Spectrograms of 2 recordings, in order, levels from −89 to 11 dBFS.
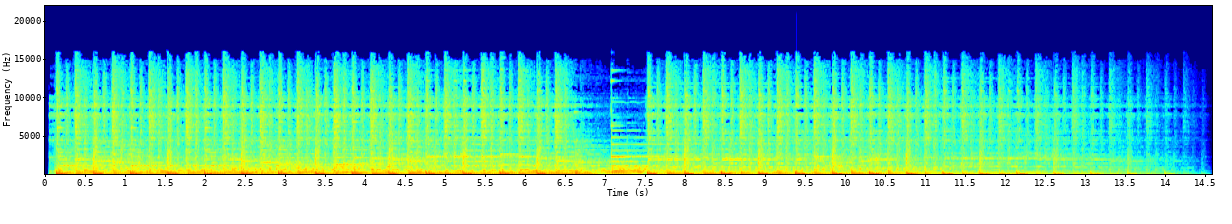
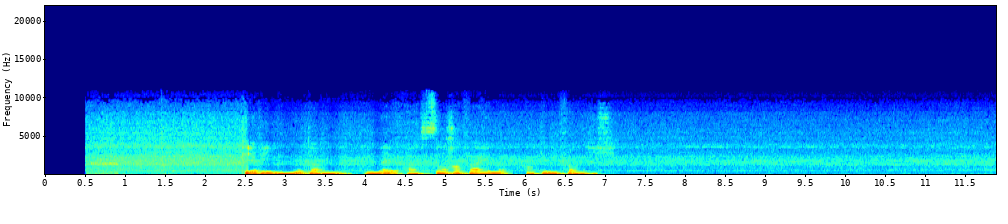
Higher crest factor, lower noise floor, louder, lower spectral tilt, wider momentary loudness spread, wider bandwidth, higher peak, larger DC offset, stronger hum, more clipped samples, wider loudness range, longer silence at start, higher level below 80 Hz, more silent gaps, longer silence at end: about the same, 14 dB vs 18 dB; second, -38 dBFS vs -43 dBFS; about the same, -15 LUFS vs -17 LUFS; second, -4.5 dB/octave vs -7.5 dB/octave; second, 9 LU vs 26 LU; first, 16.5 kHz vs 9.8 kHz; about the same, 0 dBFS vs -2 dBFS; neither; neither; neither; about the same, 5 LU vs 7 LU; second, 0.05 s vs 0.5 s; first, -18 dBFS vs -44 dBFS; neither; second, 0.3 s vs 4.8 s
